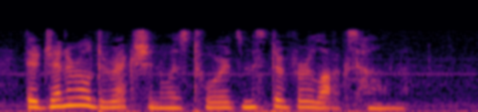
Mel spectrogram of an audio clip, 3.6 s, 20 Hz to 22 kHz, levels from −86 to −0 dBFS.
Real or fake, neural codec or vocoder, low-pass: real; none; 7.2 kHz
